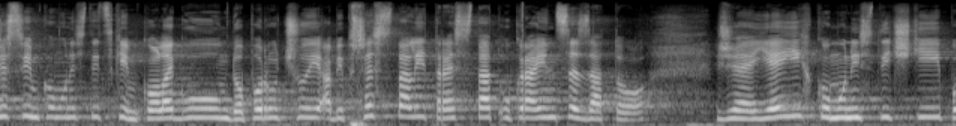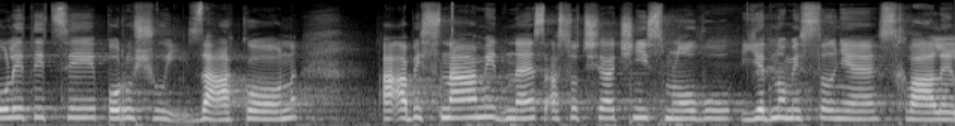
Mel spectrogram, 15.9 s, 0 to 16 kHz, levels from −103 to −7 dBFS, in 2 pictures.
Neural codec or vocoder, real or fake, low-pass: none; real; 14.4 kHz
